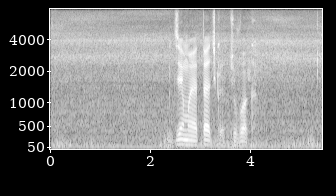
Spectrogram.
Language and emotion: Russian, neutral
